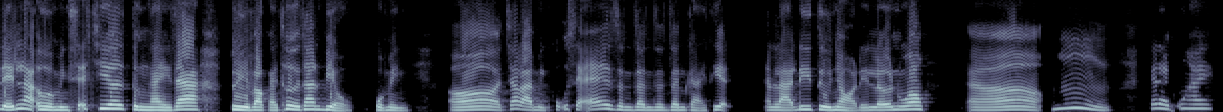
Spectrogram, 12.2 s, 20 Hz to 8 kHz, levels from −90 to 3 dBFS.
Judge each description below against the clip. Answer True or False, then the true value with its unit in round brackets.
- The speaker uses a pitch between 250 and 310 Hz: False (220 Hz)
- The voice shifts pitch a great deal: False (4.1 semitones)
